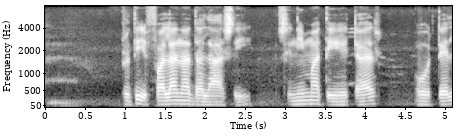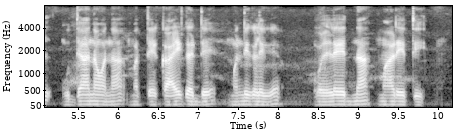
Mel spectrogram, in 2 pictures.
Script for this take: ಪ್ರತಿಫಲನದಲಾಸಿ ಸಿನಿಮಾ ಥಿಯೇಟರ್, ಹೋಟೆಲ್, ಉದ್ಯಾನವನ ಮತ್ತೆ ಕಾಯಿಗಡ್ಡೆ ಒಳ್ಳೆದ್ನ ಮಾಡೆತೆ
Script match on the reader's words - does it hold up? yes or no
no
